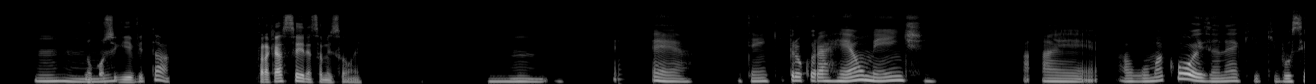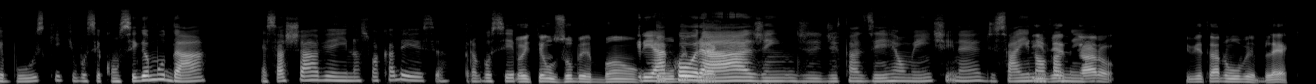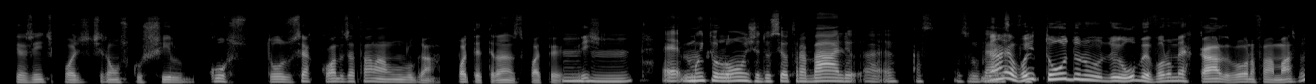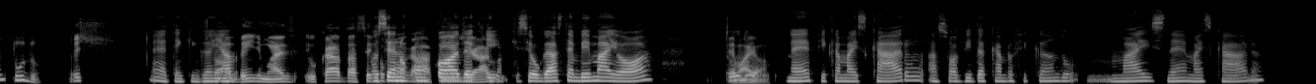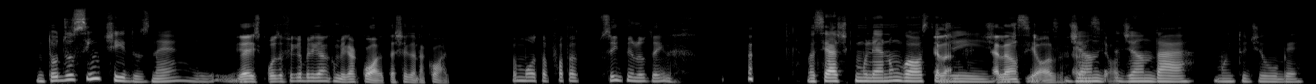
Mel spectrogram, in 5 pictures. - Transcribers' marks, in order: tapping; in English: "Black"; in English: "Black"; chuckle
- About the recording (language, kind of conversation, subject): Portuguese, advice, Como você se sentiu ao perder a confiança após um erro ou fracasso significativo?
